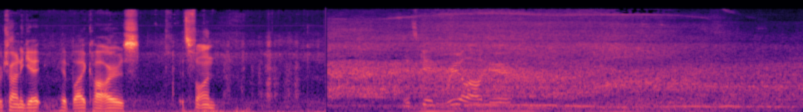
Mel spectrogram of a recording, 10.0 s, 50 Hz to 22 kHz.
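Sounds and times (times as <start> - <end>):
traffic noise: 0.0 - 10.0.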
